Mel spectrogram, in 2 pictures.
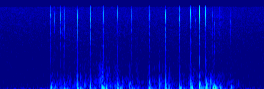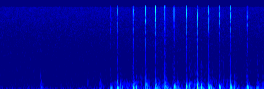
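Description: A flat sheet of small white square ceramic mosaic tiles resting on cloth is tapped and scratched with long nails. Two bursts of rapid, clicky taps and scrapes are separated by a brief quiet pause. Each burst has a soft low thud body and faint bright ticks.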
